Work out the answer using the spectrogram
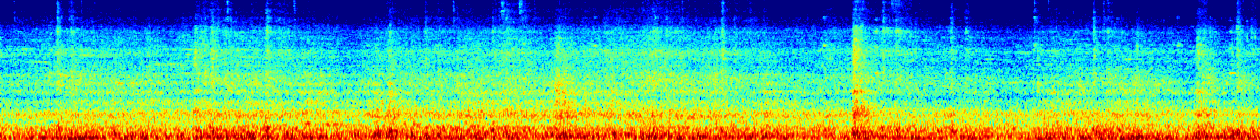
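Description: Freight train of autorack cars rolling past at close range: a steady rumble of steel wheels on the rails, with a few sharp clicks scattered through it.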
